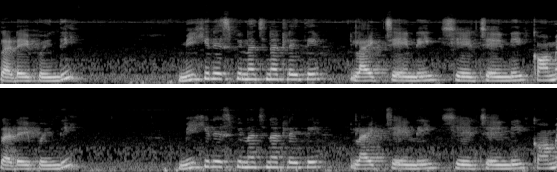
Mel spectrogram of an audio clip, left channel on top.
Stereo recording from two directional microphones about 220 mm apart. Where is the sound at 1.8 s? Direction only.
15° left (ahead or behind).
